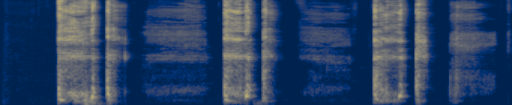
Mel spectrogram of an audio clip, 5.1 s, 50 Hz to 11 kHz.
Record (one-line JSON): {"three_cough_length": "5.1 s", "three_cough_amplitude": 32767, "three_cough_signal_mean_std_ratio": 0.36, "survey_phase": "beta (2021-08-13 to 2022-03-07)", "age": "18-44", "gender": "Female", "wearing_mask": "No", "symptom_cough_any": true, "symptom_runny_or_blocked_nose": true, "symptom_sore_throat": true, "symptom_fatigue": true, "symptom_onset": "3 days", "smoker_status": "Never smoked", "respiratory_condition_asthma": false, "respiratory_condition_other": false, "recruitment_source": "Test and Trace", "submission_delay": "1 day", "covid_test_result": "Positive", "covid_test_method": "RT-qPCR", "covid_ct_value": 21.7, "covid_ct_gene": "ORF1ab gene"}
